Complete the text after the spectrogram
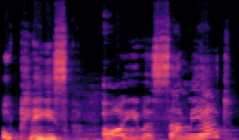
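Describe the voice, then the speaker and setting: An eager young girl from a storybook squeals with delight, voiced by a woman reading aloud. Her voice jumps high and bright. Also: slow pace, slight background noise. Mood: excited. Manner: squealing and excited.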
